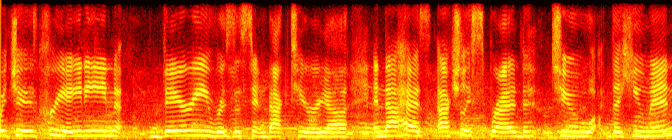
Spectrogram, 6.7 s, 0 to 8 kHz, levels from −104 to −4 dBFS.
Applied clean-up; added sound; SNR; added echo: none; none; none; none.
